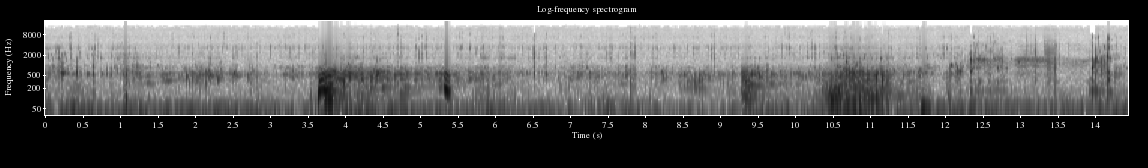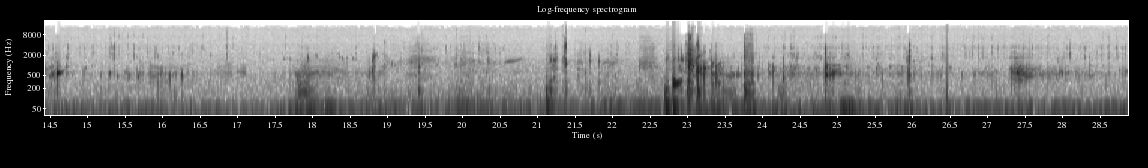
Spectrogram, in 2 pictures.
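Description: Muffled underwater sound picked up by a submerged camera: irregular water gurgling and sloshing with scattered sharp clicks and knocks, swelling loudest about four seconds in, around eleven seconds and again near twenty-three seconds.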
